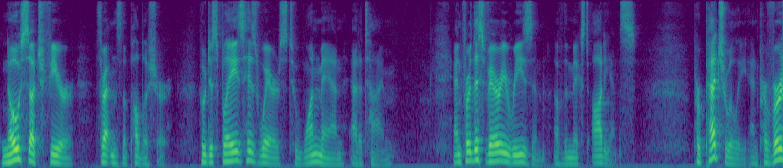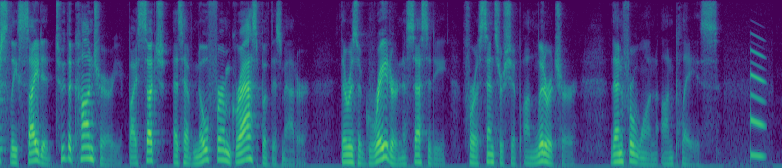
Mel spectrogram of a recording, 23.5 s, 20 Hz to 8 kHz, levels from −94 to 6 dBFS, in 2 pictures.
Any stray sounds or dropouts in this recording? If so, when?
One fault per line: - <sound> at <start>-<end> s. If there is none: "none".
- chirp at 23.0-23.3 s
